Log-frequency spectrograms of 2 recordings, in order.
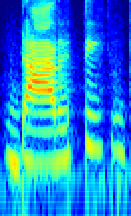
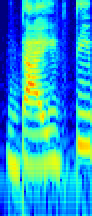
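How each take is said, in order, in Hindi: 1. पहला स्वर 'ar' जैसा बोला जाता है। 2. पहला स्वर 'eye' जैसा बोला जाता है। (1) "डार्टी बोले क्या" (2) "डाइटी बोले क्या"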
